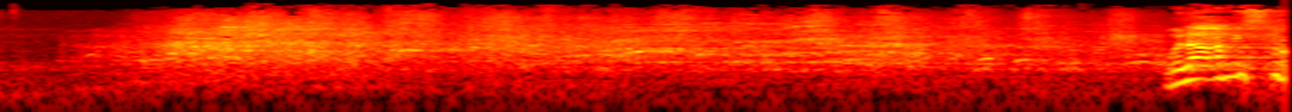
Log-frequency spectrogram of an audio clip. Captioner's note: laughter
